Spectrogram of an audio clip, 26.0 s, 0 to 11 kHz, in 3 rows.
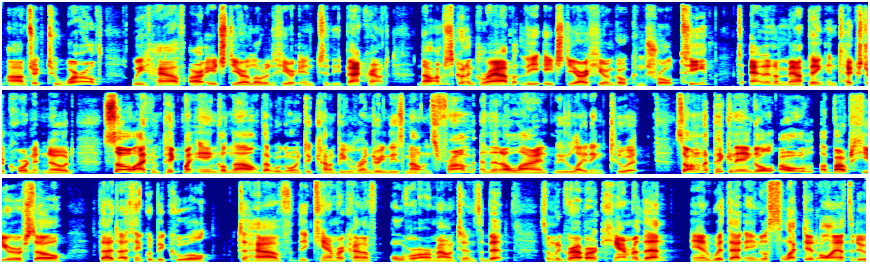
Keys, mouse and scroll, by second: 1.1-1.4 scroll up 5, 1.4 middle click, 1.7-2.2 scroll up 5, 2.6 a, 2.8 a, 3.7-4.2 scroll down 4, 4.2 middle click, 4.9 click, 6.8 ctrl+t, 7.2 scroll down 2, 7.4 middle click, 7.8-9.4 scroll up 7, 9.4-10.1 scroll up 6, 10.1 scroll down 2, 10.3 middle click, 12.9-14.7 scroll down 2, 14.8-15.4 scroll up 1, 15.4 shift+middle click, 19.5-20.0 scroll up 2, 20.0 scroll down 1, 20.2 shift+middle click, 23.0 click, 23.8 middle click.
